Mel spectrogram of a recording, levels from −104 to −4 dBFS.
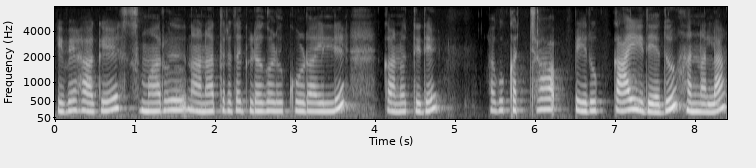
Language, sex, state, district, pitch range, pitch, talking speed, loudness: Kannada, female, Karnataka, Belgaum, 230-260 Hz, 240 Hz, 100 wpm, -26 LUFS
